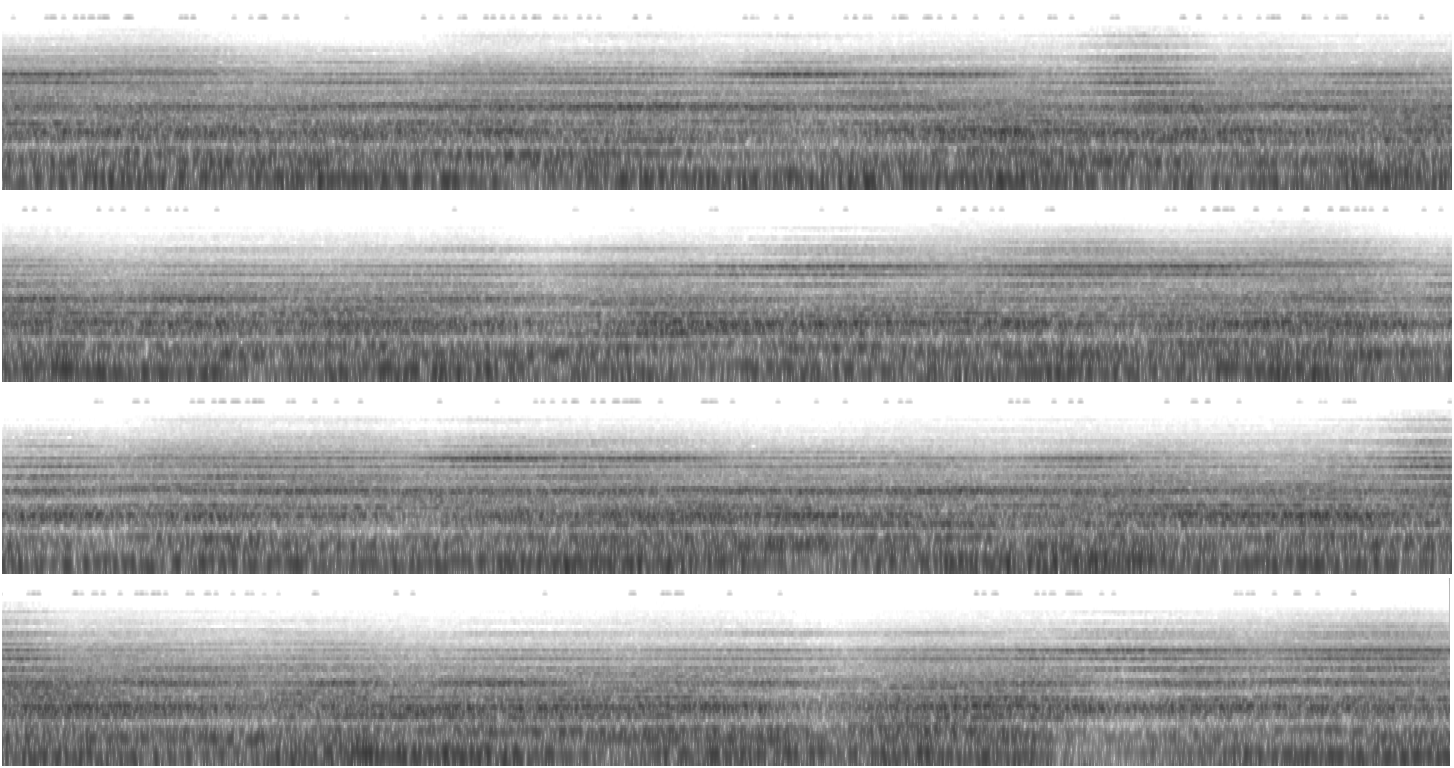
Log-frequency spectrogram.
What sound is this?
Unhappy-Drone
Making some loops, la la la.
This was generated with a combination of NI Reaktor, a Paulstretch algorithm, and some clever looping in Logic Pro X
